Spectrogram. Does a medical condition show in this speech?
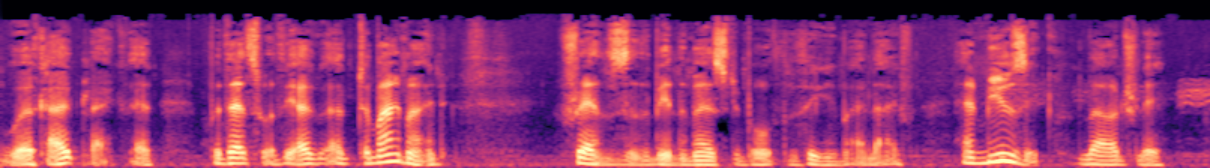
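Yes: muscular dystrophy; gradually able to do less, helped around by carers.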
